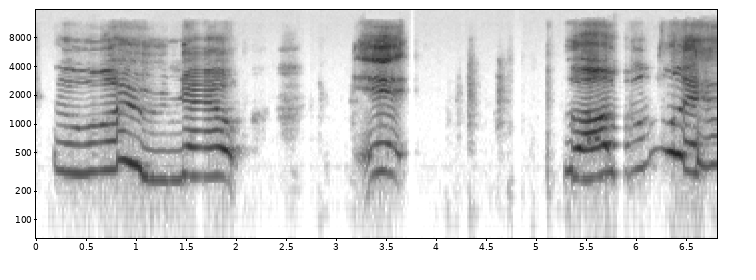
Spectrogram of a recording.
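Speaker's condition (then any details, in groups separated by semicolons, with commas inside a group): Cerebral palsy; speech affected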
